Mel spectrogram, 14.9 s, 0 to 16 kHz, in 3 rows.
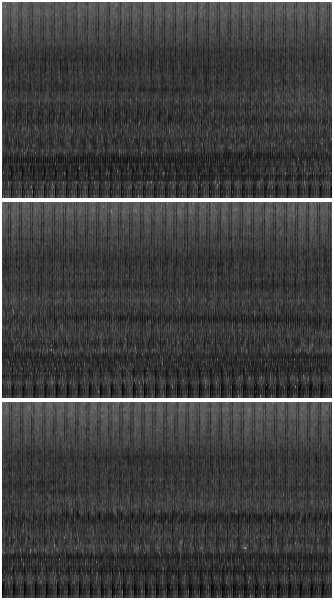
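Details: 2007 Volvo XC90 D5 diesel idling: sharp steady popping about three times a second through the intake air pipe to the turbo; owner suspects faulty swirl flaps or stuck/broken intake valve, not confirmed.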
